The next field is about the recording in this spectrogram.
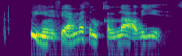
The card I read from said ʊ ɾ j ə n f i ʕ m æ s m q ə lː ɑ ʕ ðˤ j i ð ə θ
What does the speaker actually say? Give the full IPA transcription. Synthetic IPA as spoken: ʊ ɾ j ə n f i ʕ m æ θ m q ə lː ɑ ʕ ðˤ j i ð ə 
